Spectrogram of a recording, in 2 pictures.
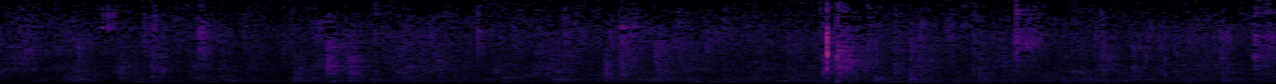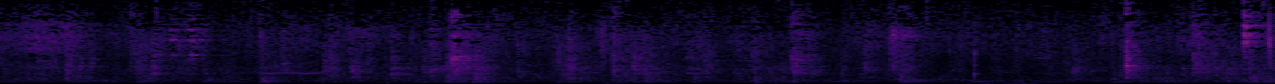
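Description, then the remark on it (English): Chairs in a room being carried to the sides and back of the room and set down: a steady shuffle of scrapes, clunks and wooden knocks overlapping from many directions, with one sharper thud standing out midway. “And then in complete silence, we will carry the chairs to the side of the room, to the sides and to the back.”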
